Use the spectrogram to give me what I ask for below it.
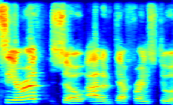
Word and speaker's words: Cirith: uh in the chat is it a hard sea sound or is it a soft sea sound are we kir or sir so they say it's sirth so out of deference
